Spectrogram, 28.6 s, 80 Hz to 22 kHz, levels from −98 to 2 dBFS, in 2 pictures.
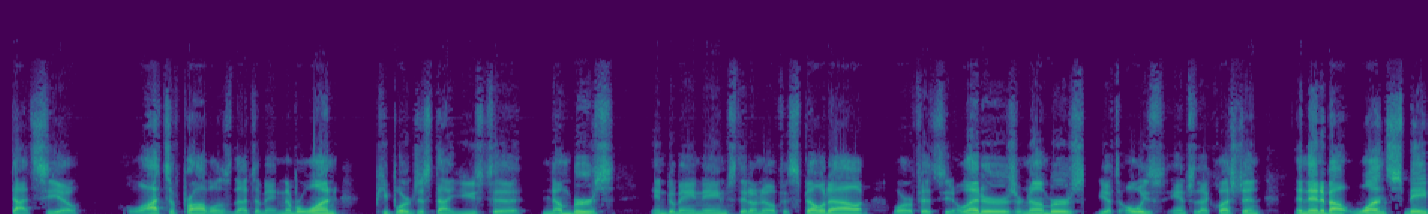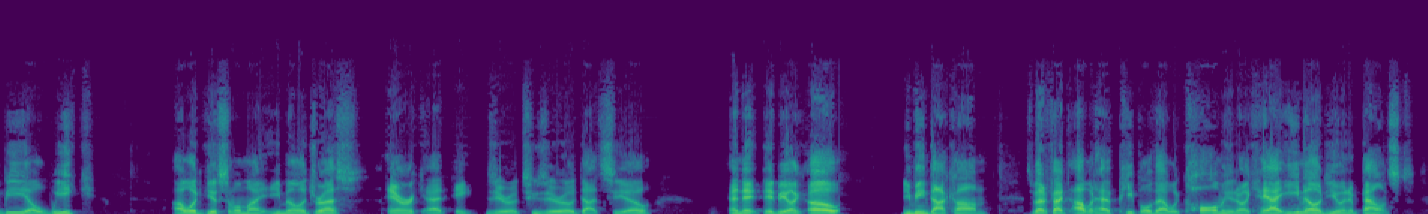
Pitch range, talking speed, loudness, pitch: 100-125 Hz, 190 wpm, -29 LUFS, 110 Hz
